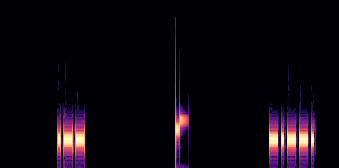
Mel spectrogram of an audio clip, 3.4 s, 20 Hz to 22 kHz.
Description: Morse code, heard as a keyed tone, about 39 wpm, 700 Hz. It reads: W <KN>
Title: Single Character (Letter:Number:Punctuation:Prosign) 40wpm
